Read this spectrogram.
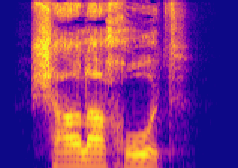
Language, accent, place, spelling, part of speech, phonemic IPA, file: German, Germany, Berlin, scharlachrot, adjective, /ˈʃaʁlaxˌʁoːt/, De-scharlachrot.ogg
- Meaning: scarlet (colour)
